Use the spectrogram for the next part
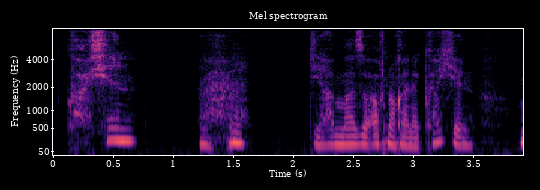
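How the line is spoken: Muttering to himself. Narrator (German): murmelte Oliver mehr zu sich selbst als zu Aggie

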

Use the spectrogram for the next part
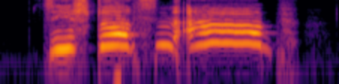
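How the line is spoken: Shouted. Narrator (German): schrie Lukas

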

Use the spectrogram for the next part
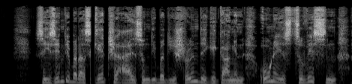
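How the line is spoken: Shoemaker calling out. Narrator (German): rief der Schuster seinem Schwiegervater zu

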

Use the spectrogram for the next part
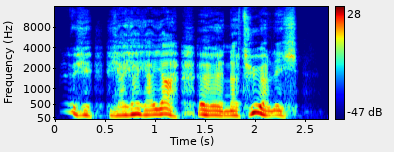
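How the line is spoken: Stuttered. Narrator (German): stotterte

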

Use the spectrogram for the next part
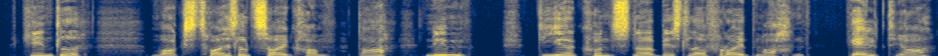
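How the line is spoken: Thin-voiced laughing. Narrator (German): lachte er mit seiner dünnen Stimme

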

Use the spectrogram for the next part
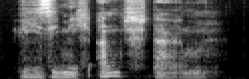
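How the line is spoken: Slow. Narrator (German): sagte sie langsam

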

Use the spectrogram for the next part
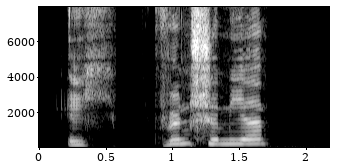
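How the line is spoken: Loud and clear. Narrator (German): sagte er laut und deutlich

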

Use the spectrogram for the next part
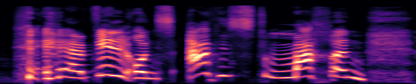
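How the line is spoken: Mocking shout, roaring laughter. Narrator (German): rief der Spitzbart höhnisch, brüllte vor Lachen

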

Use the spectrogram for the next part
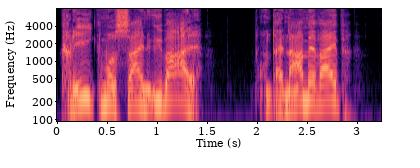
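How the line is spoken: Called out. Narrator (German): rief der Läuterer

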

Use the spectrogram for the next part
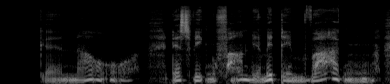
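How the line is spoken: Hiss. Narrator (German): zischte Radek

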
